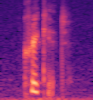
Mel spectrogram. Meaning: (noun) An insect in the order Orthoptera, especially family Gryllidae, that makes a chirping sound by rubbing its wing casings against combs on its hind legs
- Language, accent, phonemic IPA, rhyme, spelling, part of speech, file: English, US, /ˈkɹɪkɪt/, -ɪkɪt, cricket, noun / verb, En-us-cricket.ogg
